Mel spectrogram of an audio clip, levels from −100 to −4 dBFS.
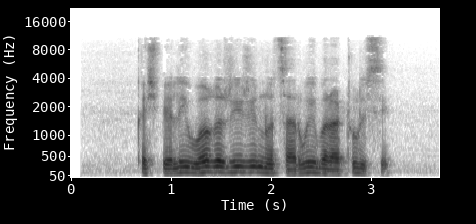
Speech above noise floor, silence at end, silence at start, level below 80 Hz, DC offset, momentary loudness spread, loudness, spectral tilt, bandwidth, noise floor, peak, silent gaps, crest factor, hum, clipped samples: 40 dB; 0.5 s; 0.7 s; -62 dBFS; under 0.1%; 12 LU; -25 LUFS; -7 dB/octave; 11.5 kHz; -64 dBFS; -10 dBFS; none; 16 dB; none; under 0.1%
